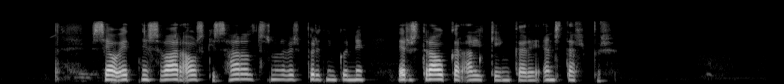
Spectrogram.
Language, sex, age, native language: Icelandic, female, 40-49, Icelandic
